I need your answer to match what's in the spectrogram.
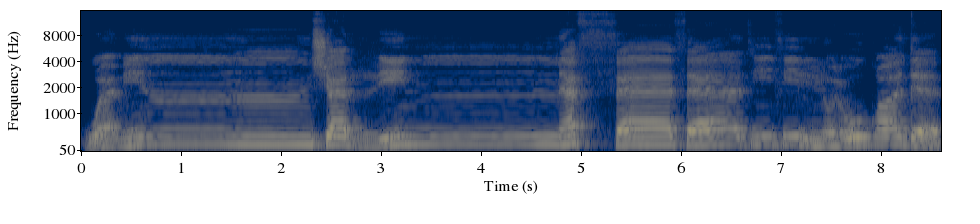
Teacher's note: النفاثات لام شمسية، والنون مشددة غنى أكمل ما يكون، غنى بمقدار حركتين. والدال عند الوقف حرف مقلقل.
